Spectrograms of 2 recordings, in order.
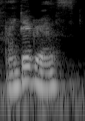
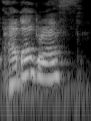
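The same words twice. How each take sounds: First: Said in the usual way. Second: Higher, mannered "I digress"; mock posh aside. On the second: Shown as a demonstration. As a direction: say it like a prim lecturer.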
